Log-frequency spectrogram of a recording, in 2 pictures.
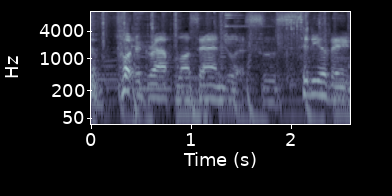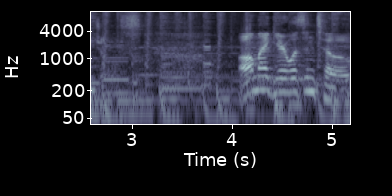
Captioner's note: laughs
